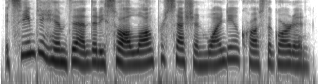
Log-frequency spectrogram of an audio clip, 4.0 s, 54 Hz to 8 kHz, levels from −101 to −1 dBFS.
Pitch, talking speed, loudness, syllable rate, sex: 205 Hz, 225 wpm, -17 LUFS, 5.5 syllables/s, female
